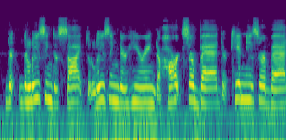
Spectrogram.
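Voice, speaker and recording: The delivery is very slow in pace, with ordinary pitch variation. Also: woman. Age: 60s. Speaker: religious video blogger. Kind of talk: casual monologue. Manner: halting.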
